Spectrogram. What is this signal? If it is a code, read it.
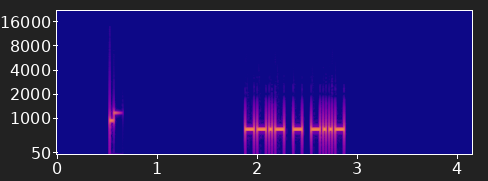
Morse code, heard as a keyed tone, about 40 wpm, 700 Hz. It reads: QTX
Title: Q-Codes 40wpm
